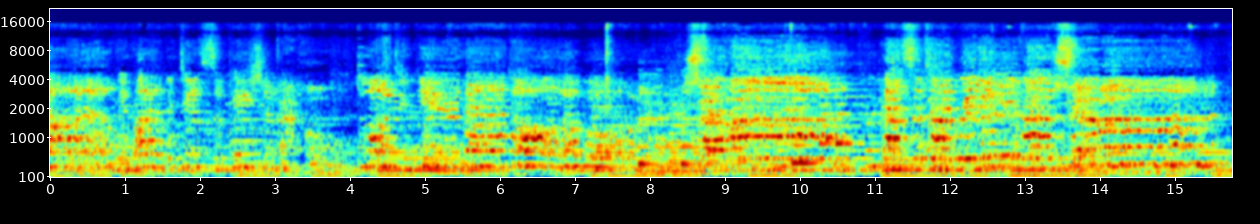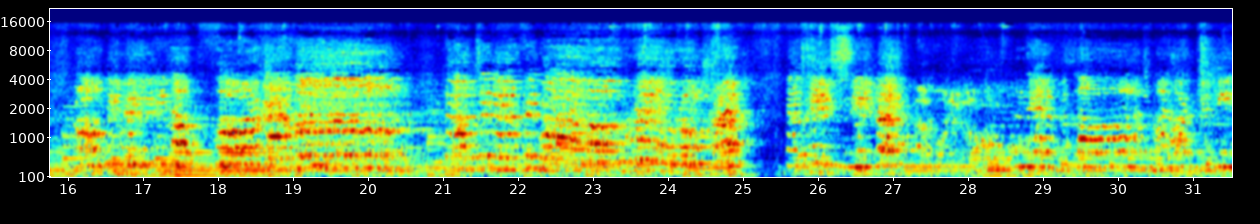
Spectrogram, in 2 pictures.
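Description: A memory-care community choir singing together, with a brief break between phrases about 25 seconds in.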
